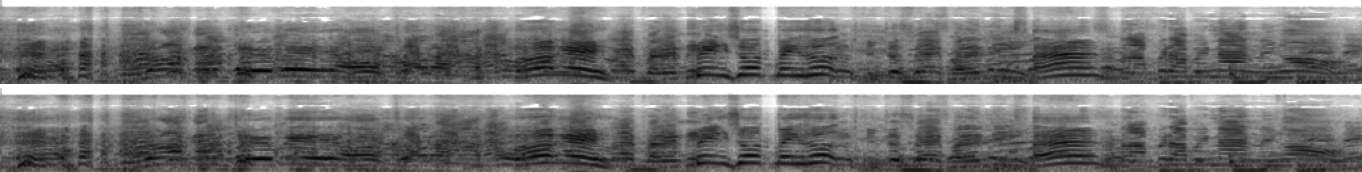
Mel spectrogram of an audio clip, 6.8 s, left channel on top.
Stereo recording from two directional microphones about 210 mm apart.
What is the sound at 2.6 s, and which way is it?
A man's voice, 5° right (ahead or behind).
